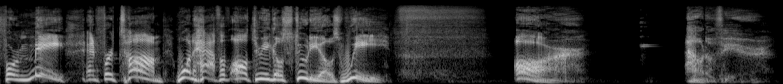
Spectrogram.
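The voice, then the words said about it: Announcer voice. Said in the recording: “announcer voice”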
